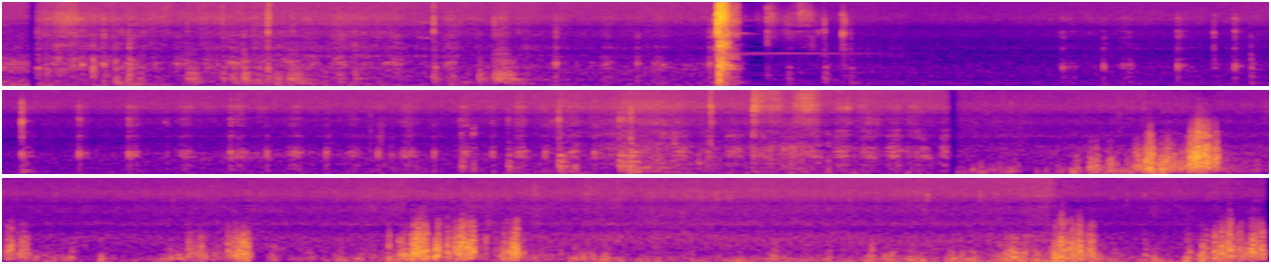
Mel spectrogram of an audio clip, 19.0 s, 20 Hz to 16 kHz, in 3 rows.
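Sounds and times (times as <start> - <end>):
faint ticking and rustle: 0.2 - 11.1
rifle shot: 3.6 - 4.3.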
